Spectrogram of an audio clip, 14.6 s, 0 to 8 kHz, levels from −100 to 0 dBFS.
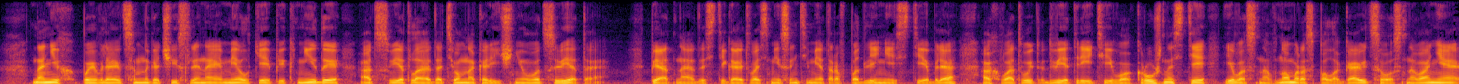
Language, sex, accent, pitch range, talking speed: Russian, male, native, 85-100 Hz, 120 wpm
